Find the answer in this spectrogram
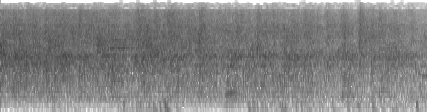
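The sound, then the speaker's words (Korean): Steady applause from a sizable crowd at a lecture, given to encourage the pastor before the second lecture begins, a dense wash of clapping that holds at an even level throughout, with faint voices murmuring underneath. “우리 박수로 한번 격려를 해주시고 두 번째 강의 시작하겠습니다.”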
